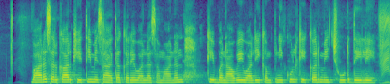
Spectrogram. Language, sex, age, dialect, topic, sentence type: Bhojpuri, female, 18-24, Northern, agriculture, statement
